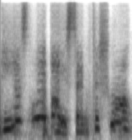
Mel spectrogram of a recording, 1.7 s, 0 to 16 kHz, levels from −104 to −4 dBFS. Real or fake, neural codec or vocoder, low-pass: fake; codec, 44.1 kHz, 0.9 kbps, DAC; 14.4 kHz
